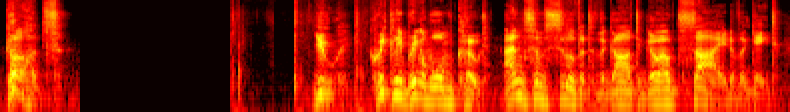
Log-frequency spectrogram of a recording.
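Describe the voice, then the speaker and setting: A man playing a kind, regal king in an animated fairy tale, speaking in a formal, declarative way. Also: mid-range voice, unhurried, pauses often, slightly rough, heavily acted. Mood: flustered, commanding. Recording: music under the voice.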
